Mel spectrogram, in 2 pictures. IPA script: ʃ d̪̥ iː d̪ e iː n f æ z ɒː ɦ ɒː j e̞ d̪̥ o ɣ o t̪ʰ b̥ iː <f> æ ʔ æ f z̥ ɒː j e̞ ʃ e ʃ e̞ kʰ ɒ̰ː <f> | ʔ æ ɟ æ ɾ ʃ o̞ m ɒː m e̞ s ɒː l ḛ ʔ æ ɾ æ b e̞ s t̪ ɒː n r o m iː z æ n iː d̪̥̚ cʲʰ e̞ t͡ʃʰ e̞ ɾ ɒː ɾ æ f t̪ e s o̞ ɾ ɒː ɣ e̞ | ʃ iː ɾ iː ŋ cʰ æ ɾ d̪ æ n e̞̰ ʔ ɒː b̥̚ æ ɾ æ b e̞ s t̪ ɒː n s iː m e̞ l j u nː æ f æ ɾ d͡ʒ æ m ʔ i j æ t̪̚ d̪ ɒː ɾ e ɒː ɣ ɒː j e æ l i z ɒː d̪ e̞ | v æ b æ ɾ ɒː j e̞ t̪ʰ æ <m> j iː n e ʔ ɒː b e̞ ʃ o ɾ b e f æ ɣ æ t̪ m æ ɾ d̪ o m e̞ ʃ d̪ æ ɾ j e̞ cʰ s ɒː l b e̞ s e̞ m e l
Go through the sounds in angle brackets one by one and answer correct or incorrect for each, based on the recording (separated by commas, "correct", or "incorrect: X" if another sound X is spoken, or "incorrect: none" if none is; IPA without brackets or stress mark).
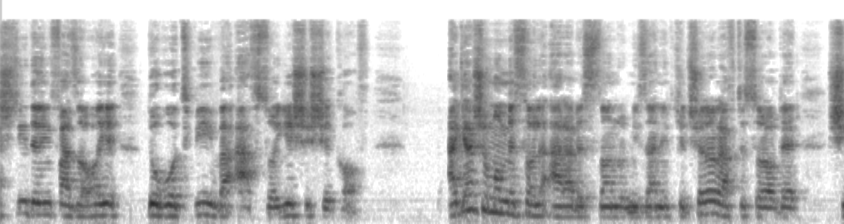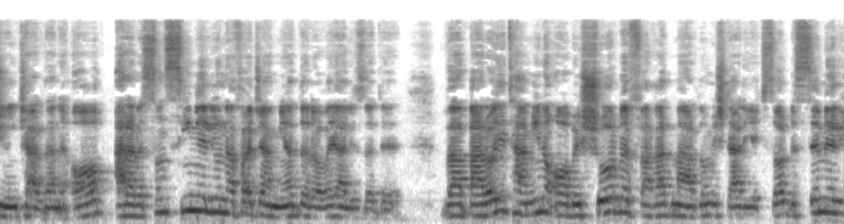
incorrect: v, correct, correct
